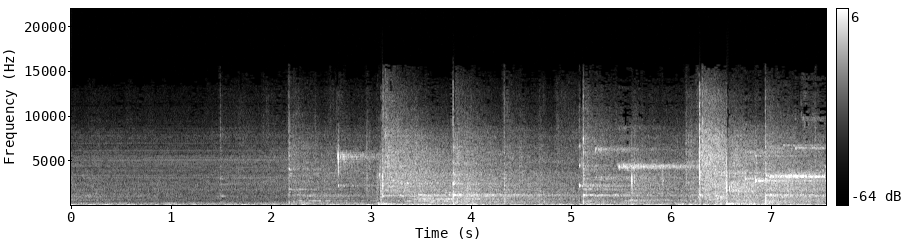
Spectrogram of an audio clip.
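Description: Badminton rally: rackets striking the shuttlecock in sharp cracks, several from about two seconds in, with short high squeaks of court shoes on the wooden floor, over a steady low hum of the hall.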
